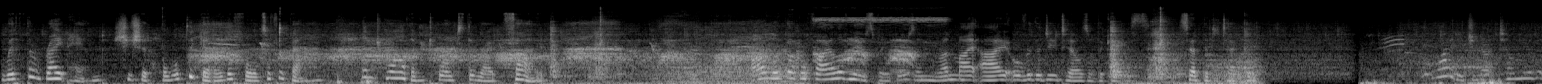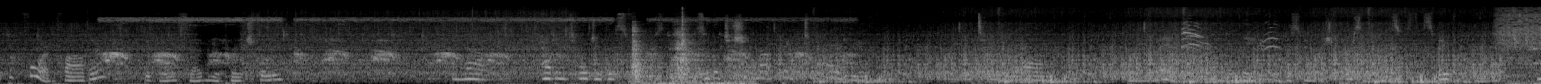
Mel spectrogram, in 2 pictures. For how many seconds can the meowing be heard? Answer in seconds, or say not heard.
4 s.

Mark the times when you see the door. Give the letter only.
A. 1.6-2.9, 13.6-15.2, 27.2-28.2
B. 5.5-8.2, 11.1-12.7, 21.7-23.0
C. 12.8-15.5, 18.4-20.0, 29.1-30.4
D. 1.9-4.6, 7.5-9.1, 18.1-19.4
B.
